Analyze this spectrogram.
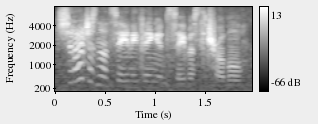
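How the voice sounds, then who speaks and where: A woman's voice: medium pitch, wildly swooping pitch, racing, bright, forceful tone, exaggerated voice, poor audio. A woman playing a wry, teasing fire lookout supervisor in a video game, talking playfully over a walkie-talkie. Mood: serious, guarded. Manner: playful, sardonic. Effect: walkie-talkie radio. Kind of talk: naturalistic video game voice acting. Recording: radio-filtered voice with clear background noise.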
